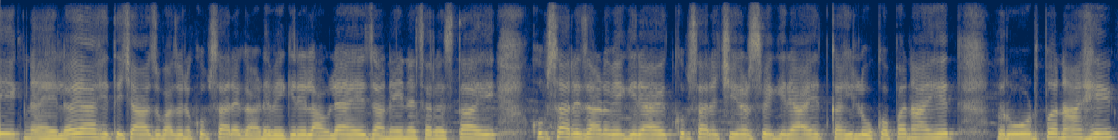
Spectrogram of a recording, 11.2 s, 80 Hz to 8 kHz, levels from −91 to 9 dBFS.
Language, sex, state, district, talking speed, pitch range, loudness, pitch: Marathi, female, Maharashtra, Dhule, 170 wpm, 215-235 Hz, -16 LUFS, 220 Hz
